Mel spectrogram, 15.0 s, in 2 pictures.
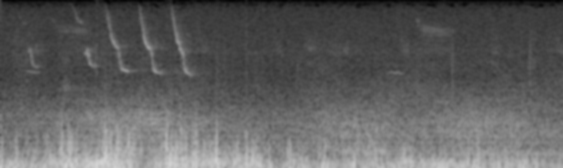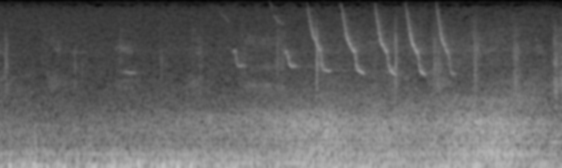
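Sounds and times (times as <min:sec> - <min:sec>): songbird whistling: 0:00.4 - 0:02.6, 0:10.5 - 0:13.6.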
